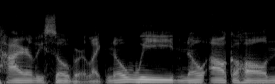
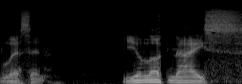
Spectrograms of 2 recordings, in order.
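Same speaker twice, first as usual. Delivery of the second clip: put-on raspy voice of an older woman; 3 dB quieter than usual. Acting out an older woman propositioning: raspy put-on voice of an older woman. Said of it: "That's the raspy voice".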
